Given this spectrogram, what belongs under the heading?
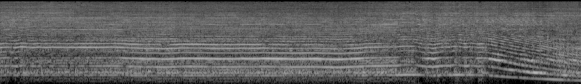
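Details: Hangkai 6.0 two-stroke outboard, 2020, two seasons' use, test start after replacing a broken reed petal that caused sneezing into the carburettor and no start; high steady buzz holds, pitch drops smoothly when throttled back; normal running.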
